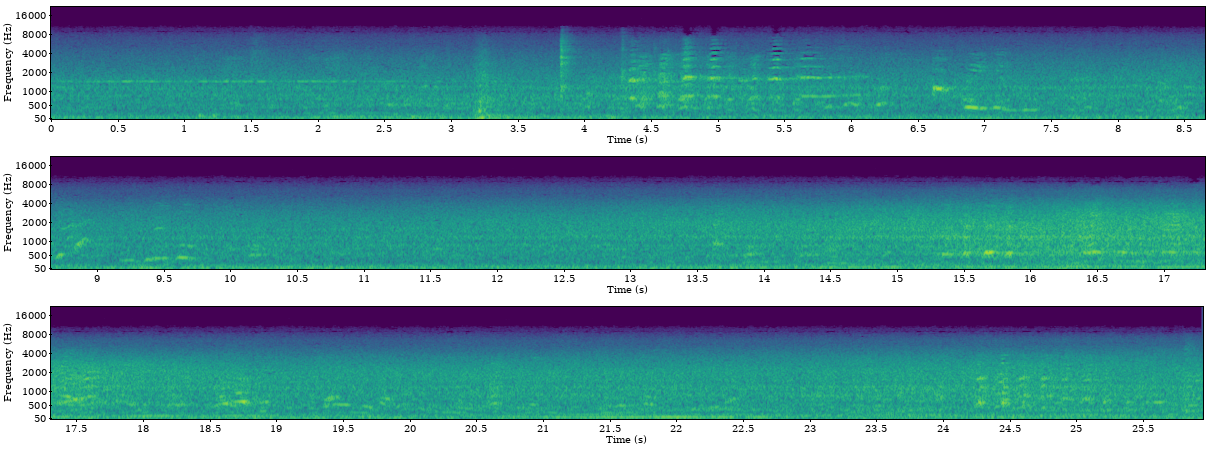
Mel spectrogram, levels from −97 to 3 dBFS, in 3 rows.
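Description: A recording of everyday sounds with nothing technically wrong with it.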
